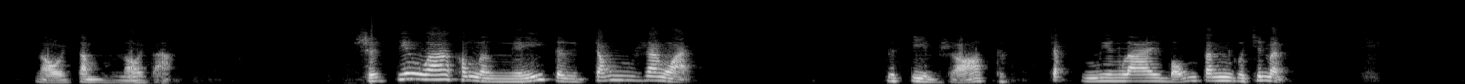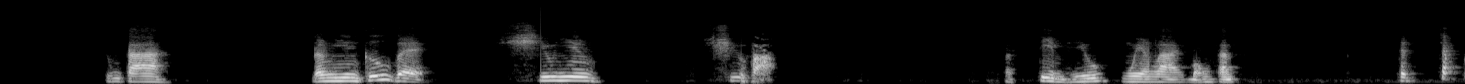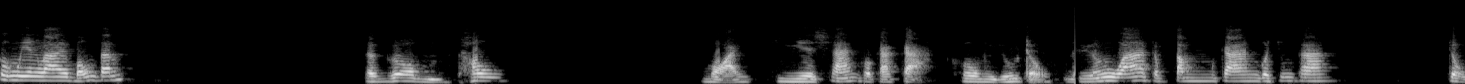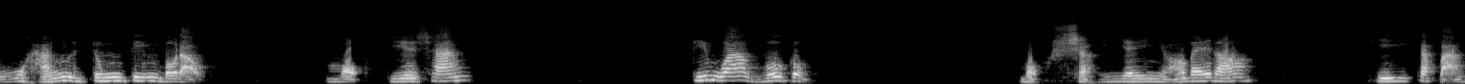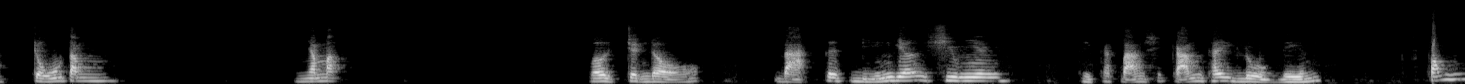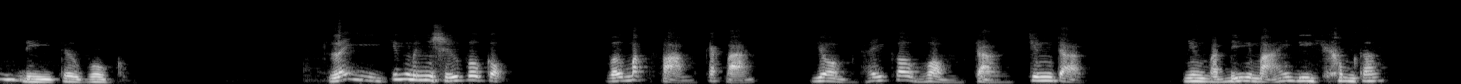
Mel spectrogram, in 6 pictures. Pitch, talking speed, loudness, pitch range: 155 Hz, 100 wpm, -16 LUFS, 130-175 Hz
